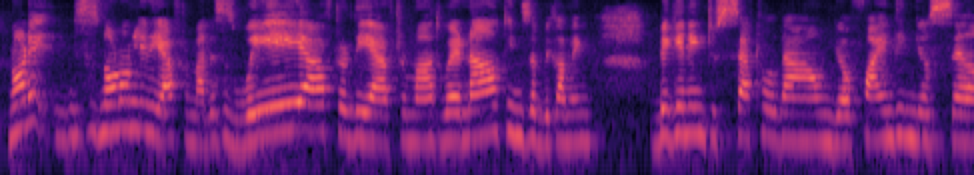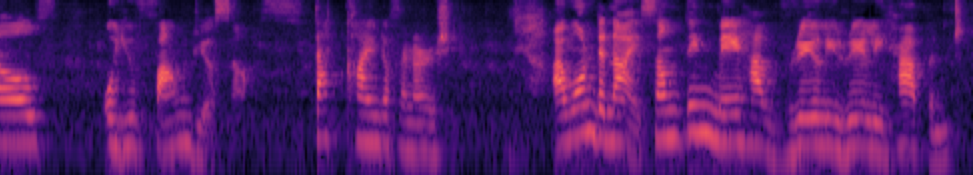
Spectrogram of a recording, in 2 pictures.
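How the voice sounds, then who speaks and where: A young woman hosting a casual tarot reading at home, excitable and gushing, with loud bursts and soft murmurs. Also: on the high side, moderate pace. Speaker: tarot reader, channel host. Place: room in her home.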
